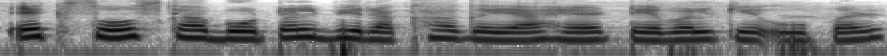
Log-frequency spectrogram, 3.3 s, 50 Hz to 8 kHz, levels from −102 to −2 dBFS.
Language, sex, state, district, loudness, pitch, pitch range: Hindi, female, Arunachal Pradesh, Papum Pare, -16 LUFS, 230 Hz, 215-265 Hz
